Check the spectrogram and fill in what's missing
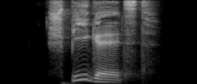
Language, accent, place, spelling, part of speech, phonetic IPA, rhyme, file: German, Germany, Berlin, spiegelst, verb, [ˈʃpiːɡl̩st], -iːɡl̩st, De-spiegelst.ogg
- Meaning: second-person singular present of spiegeln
